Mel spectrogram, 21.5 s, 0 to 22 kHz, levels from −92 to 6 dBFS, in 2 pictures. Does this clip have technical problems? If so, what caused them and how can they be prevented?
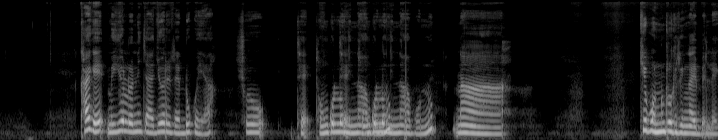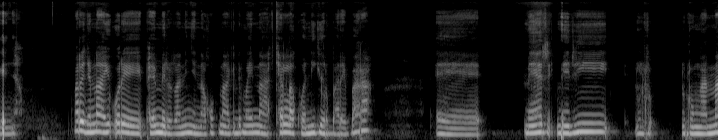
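Yes. From 5.09 to 6.53 s there is a doubled audio track: a second, roughly equal-level copy trails by about 0.7 s and cuts in and out abruptly, likely from a duplicated capture path. On a spectrogram, the same full-band pattern repeats, shifted later. Prevent it by routing each source through only one recording path.

Corrupt frames were decoded at 6.06 to 6.10 s, 10.80 to 10.84 s, 19.19 to 19.22 s and 21.05 to 21.08 s. The decoder played damaged frames, producing brief bursts of misplaced energy peaking around -10 to -25 dBFS. Each shows as a short, misplaced vertical smear. Prevent this with error-checked transport and concealment of damaged frames instead of decoding them.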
